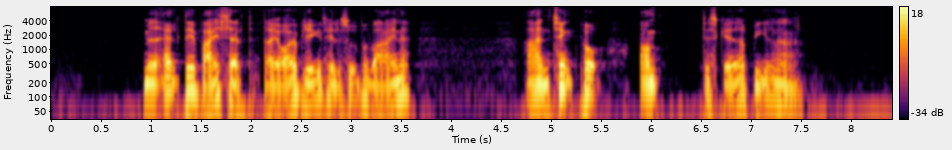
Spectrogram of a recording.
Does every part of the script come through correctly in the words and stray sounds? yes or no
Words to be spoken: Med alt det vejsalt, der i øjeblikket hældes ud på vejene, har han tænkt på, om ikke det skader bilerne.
no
